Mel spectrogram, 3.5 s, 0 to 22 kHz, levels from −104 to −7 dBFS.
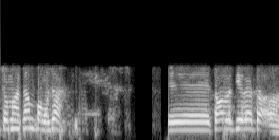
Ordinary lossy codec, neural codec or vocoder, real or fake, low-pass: Opus, 32 kbps; none; real; 3.6 kHz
